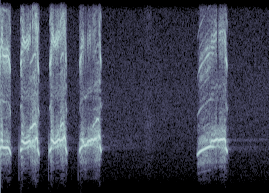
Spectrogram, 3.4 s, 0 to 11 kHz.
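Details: Osprey at its nest on a live nest camera during evening feeding on 30 June 2022: four short, high whistled calls in quick succession, each slightly rising, then a pause and one longer rising whistled call.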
